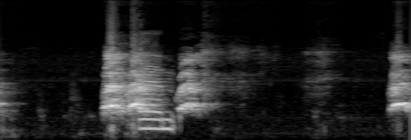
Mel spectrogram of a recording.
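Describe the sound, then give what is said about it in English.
A dog barks three times in short, irregular bursts from another room, a quick double bark followed by a pause and one more, with no talking. “I've got my dog in the other room as well, so they could probably do a podcast together.”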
